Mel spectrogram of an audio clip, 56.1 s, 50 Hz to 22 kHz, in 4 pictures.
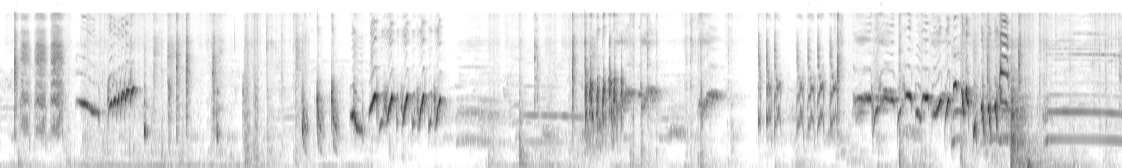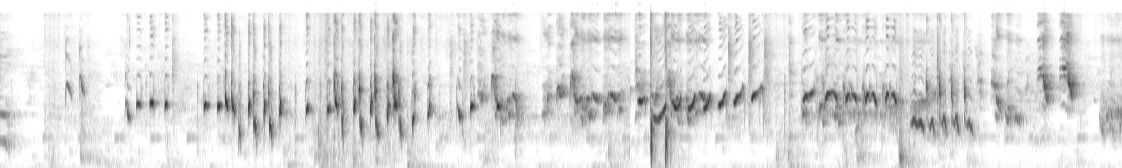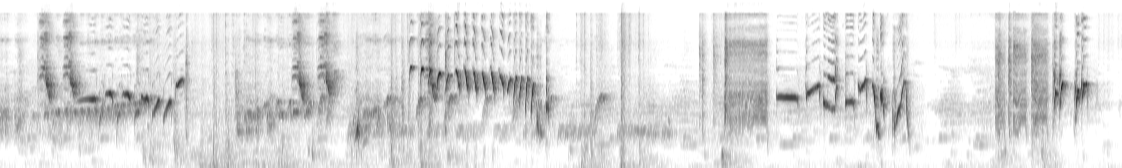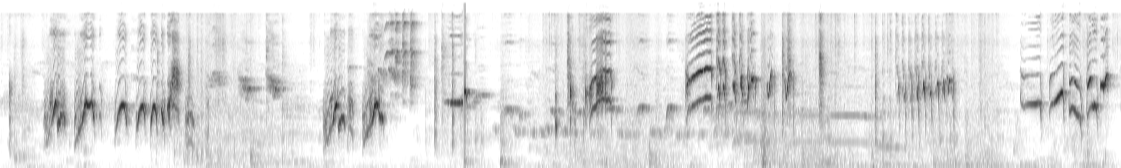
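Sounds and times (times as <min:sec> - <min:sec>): bird singing trills: 0:06.6 - 0:13.9, 0:40.5 - 0:54.1, 0:54.8 - 0:56.0.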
